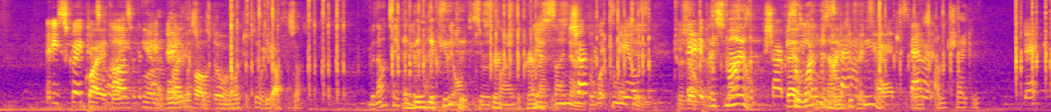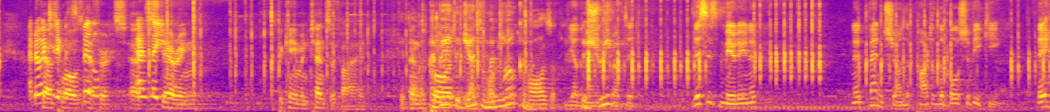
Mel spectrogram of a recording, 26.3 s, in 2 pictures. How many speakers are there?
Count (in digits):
5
